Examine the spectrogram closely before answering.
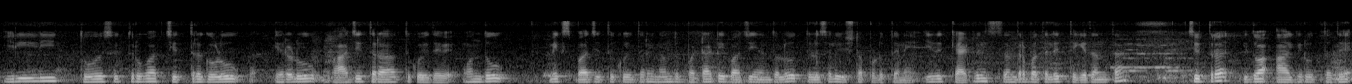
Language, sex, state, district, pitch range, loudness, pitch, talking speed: Kannada, male, Karnataka, Bijapur, 115-135 Hz, -25 LUFS, 120 Hz, 110 wpm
